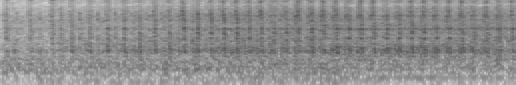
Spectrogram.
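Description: Quick, even stitching beat around three and a half per second, light and free with no drag or catching: machine sewing normally.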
